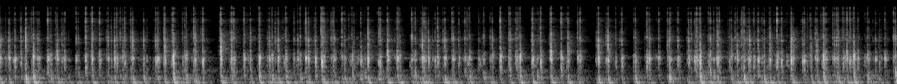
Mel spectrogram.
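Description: Fingertips type continuously on an Asus Claymore Core, a backlit mechanical keyboard with plastic keycaps. A steady, dense stream of short, sharp clacks is heard, with a tone centered around 1.3 kHz and brief dips where the typing pauses.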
